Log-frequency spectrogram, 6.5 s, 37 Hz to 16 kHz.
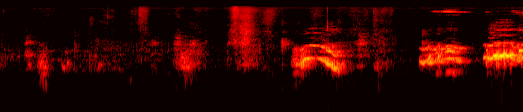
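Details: Dogs, a 13-month-old Cairn Terrier and a 40-day-old Irish Wolfhound puppy: soft scuffling and rustling, then loud whiny arched whimpers, three short bursts in the final seconds, each rising and falling.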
